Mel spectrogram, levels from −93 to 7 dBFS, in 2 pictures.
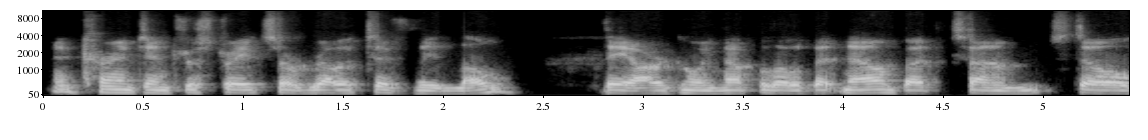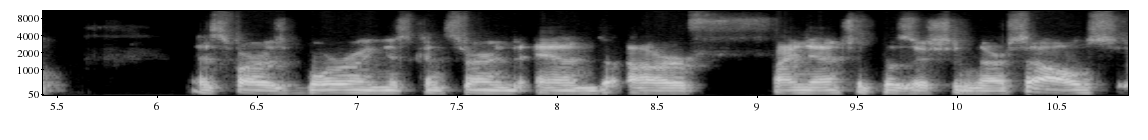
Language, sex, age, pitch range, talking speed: English, male, 40-59, 100-110 Hz, 160 wpm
